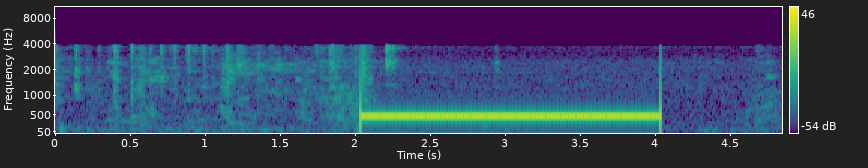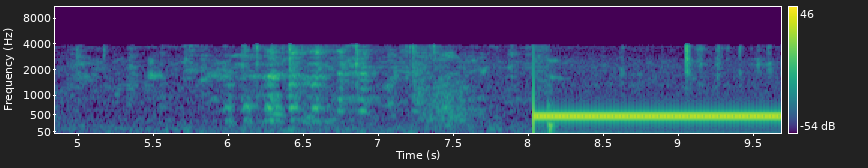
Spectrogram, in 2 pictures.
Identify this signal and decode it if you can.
Ringback tone (North America), 440 + 480 Hz.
